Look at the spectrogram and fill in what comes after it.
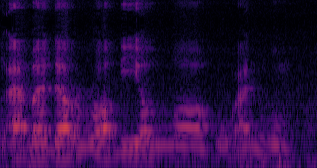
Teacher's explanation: Abadar radhiyallahu anhum, bila bersambung wasal, jadilah hukumnya idgham bila gunnah, iaitu tanwin bertemu dengan huruf ra, memasukkan bunyi tanwin ke dalam huruf ra tanpa dengung, itu disebut idgham bila gunnah ataupun idgham kamil yang sempurna.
